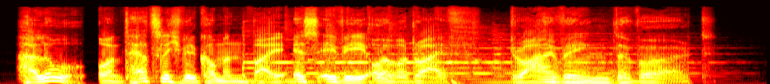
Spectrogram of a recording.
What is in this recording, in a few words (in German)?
telefonansagen; sew eurodrive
